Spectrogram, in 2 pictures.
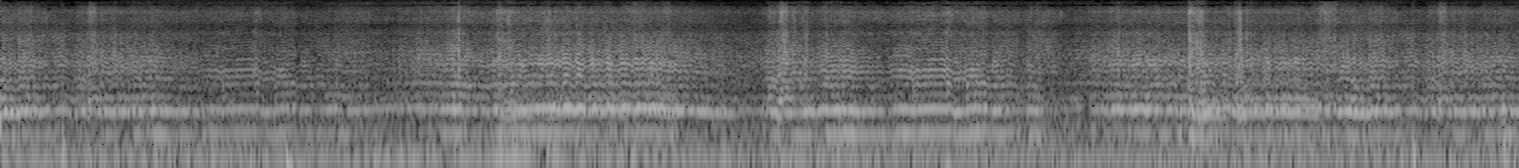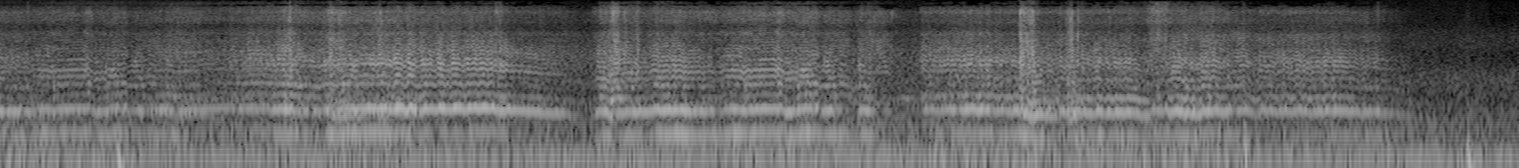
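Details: Immersive close recording of a bee collecting from flowers. A long, soothing drone rises and falls slightly in loudness and pitch, then cuts off sharply just before the end.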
